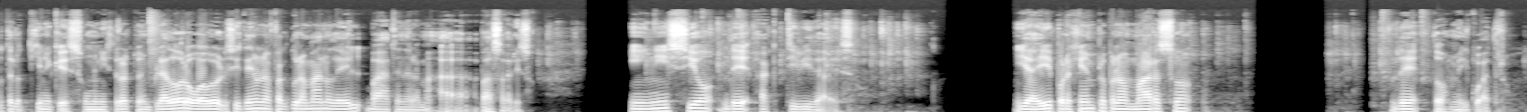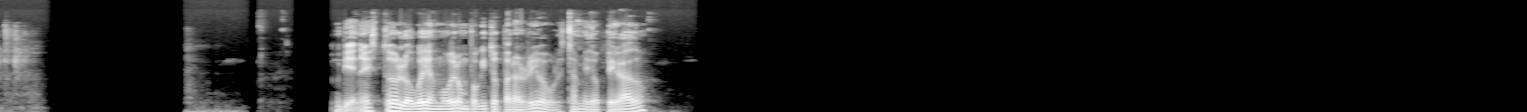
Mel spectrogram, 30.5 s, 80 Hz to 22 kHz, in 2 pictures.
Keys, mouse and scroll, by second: 1.3 shift+Return, 5.7-14.7 typing, 18.0 click, 19.5 click, 20.9 click, 21.7 click, 22.5 click, 23.3 click, 23.8 click, 24.2 click, 25.5 click, 27.1 click, 27.6 click, 28.0 click, 28.5 click, 29.3 click, 29.9 click, 30.3 click.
